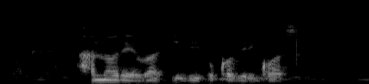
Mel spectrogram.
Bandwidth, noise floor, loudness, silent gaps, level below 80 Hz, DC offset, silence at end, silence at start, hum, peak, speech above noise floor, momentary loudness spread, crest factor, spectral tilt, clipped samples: 6.6 kHz; -76 dBFS; -37 LUFS; none; -76 dBFS; under 0.1%; 0.7 s; 0.8 s; none; -22 dBFS; 39 dB; 9 LU; 16 dB; -6 dB/octave; under 0.1%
